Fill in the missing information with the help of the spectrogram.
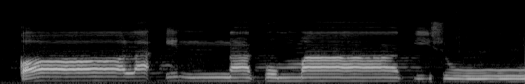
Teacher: ini mim mati ketemu mim ada ditahan. Idgham mimi ya.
